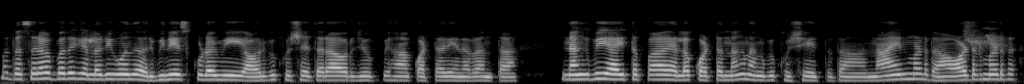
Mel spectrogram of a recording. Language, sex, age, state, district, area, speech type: Kannada, female, 18-30, Karnataka, Bidar, urban, spontaneous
